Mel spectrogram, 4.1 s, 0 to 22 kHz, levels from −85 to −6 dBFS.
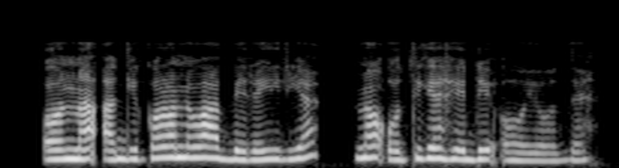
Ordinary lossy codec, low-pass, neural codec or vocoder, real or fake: none; none; codec, 16 kHz, 4 kbps, FunCodec, trained on LibriTTS, 50 frames a second; fake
